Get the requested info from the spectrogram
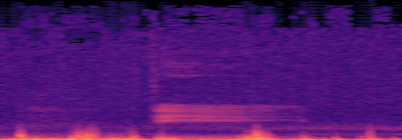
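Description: Wind buffeting the microphone: a loud, irregular low rumble, with a brief snatch of speech about a second in.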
